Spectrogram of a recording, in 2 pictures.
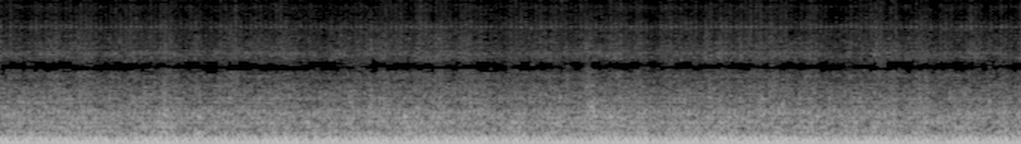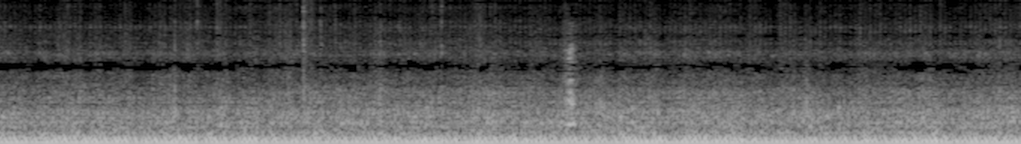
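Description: Vehicle engines idling in a steady low rumble.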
